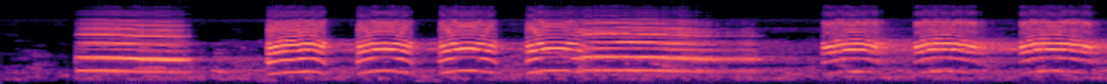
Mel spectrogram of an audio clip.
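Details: A dancing peacock gives loud, nasal, ringing wails: two drawn-out notes and two quick bursts of three shorter arched cries, with little else heard.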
